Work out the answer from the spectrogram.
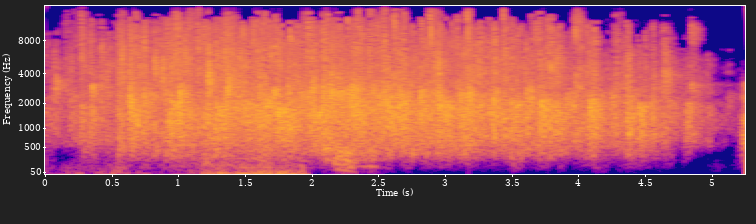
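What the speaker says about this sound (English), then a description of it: "Put your hands together for our speakers." An audience applauds speakers at a hacker conference talk, steady loud clapping from a crowd that holds for about five seconds before cutting off.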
